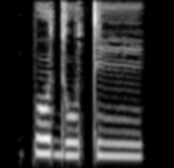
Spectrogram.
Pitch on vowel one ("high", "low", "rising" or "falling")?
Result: high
